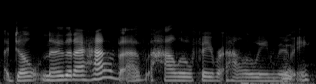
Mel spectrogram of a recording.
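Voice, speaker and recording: American woman, lowish creaky voice, chatting casually. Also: a little fast, a bit bright. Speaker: podcast guest or co-host. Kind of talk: casual chat.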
